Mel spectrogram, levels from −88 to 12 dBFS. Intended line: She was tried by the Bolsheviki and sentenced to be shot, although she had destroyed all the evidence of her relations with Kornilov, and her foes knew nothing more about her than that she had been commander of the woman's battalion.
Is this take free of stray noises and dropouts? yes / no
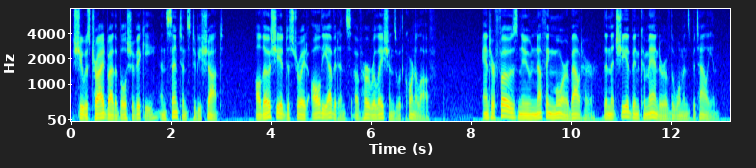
yes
